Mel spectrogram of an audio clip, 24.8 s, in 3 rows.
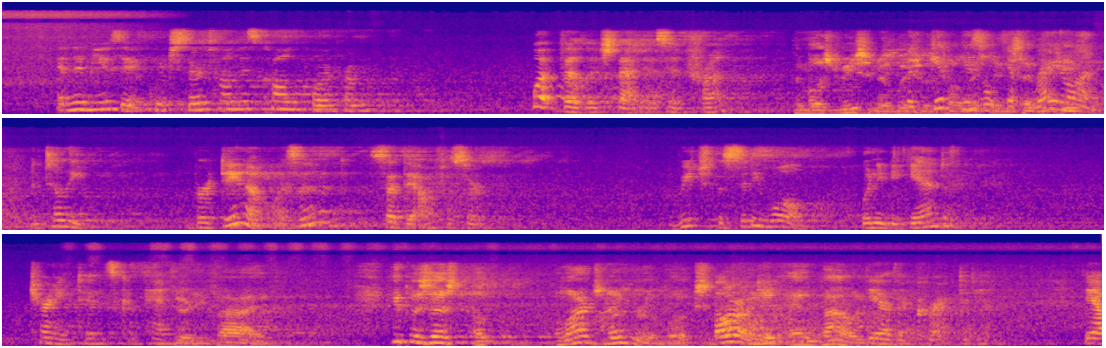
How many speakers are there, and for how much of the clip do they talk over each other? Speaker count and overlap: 4, about 12%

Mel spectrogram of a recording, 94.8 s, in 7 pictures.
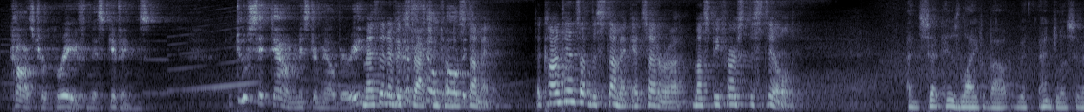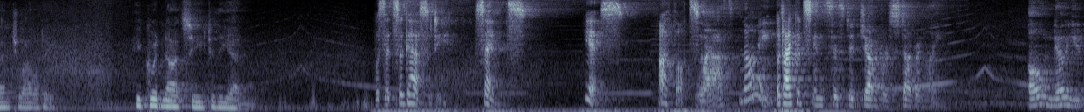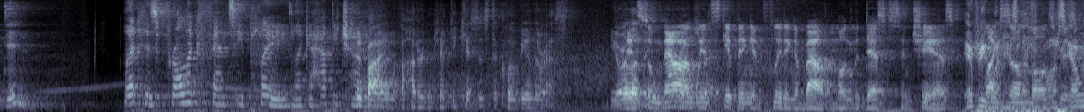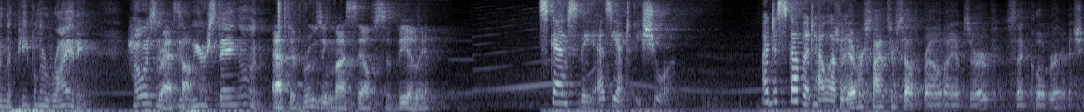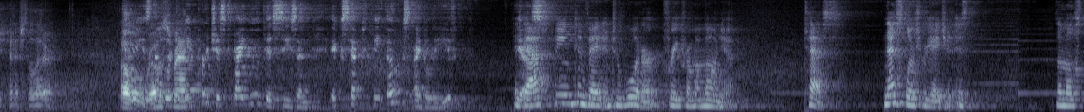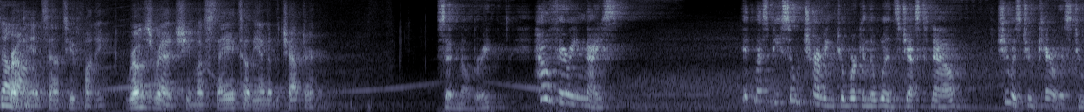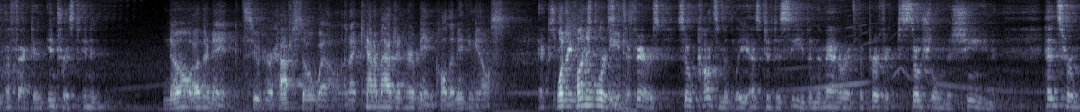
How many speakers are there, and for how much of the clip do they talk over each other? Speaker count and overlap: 9, about 12%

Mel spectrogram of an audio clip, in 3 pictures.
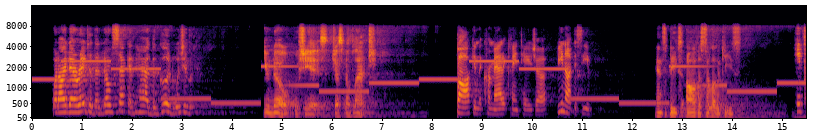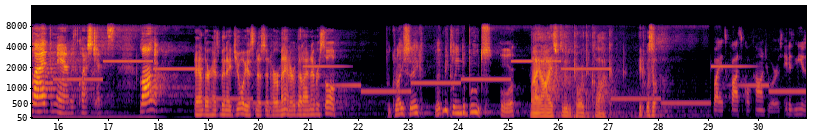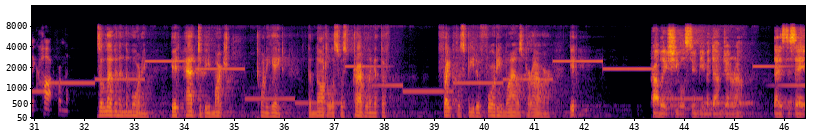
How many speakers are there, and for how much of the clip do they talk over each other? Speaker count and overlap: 8, no overlap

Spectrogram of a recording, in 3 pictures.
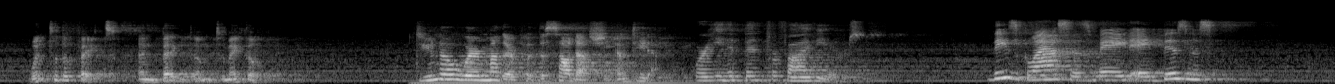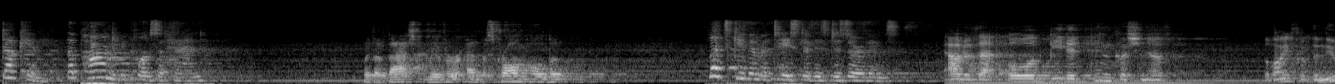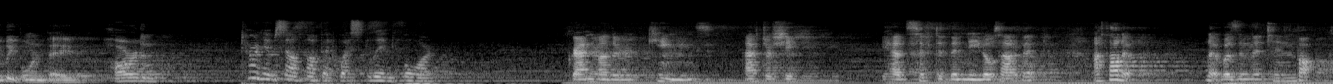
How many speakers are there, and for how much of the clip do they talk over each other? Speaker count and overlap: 6, no overlap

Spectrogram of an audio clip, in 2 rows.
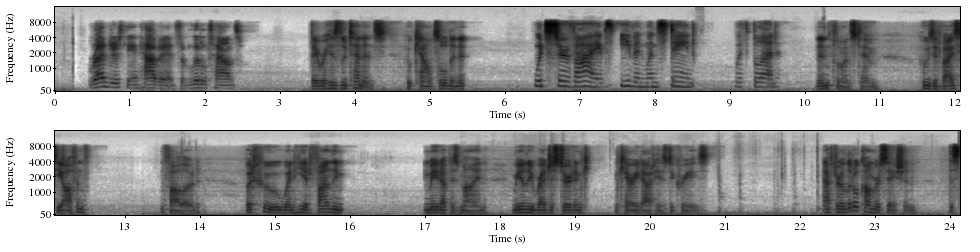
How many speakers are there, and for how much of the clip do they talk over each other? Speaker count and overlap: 3, no overlap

